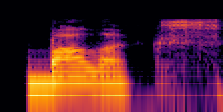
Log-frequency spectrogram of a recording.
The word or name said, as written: ballocks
